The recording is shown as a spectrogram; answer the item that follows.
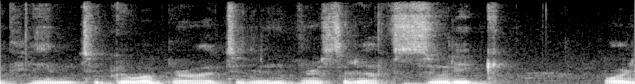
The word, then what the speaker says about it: Zurich: Could you repeat the pronunciation of these two words, these two universities? Sure thing. It's Zurich. Z U R I C H.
